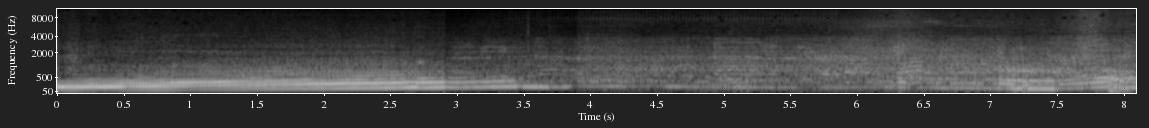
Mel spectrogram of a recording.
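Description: Škoda Octavia RS engine pulling hard out of a hairpin, its note rising steadily for about three seconds, then fading quickly as the car climbs away. Near the end a second car's engine approaches and swells, its pitch dipping and rising as it works through the corner.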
